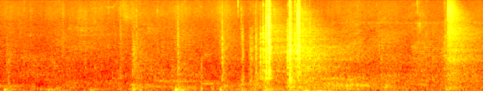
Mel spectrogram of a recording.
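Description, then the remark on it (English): Heavy double doors, both opening at the same time, clunk and thud open, a cluster of knocks and a low rumbling bump in the middle, then a softer whoosh near the end, with faint background ambience throughout. “Those doors are heavy. One door and the other door opens at the same time.”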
